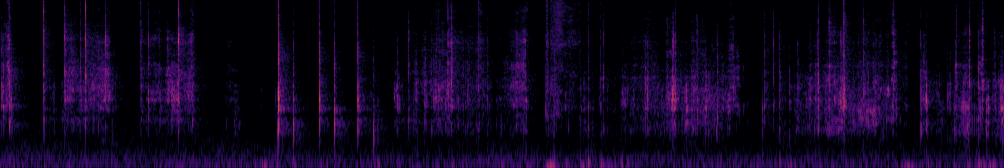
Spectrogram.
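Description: A white plastic gamepad with a hollow shell is tapped and scratched with long nails that have paper clips attached. Rapid, bright, dry clicks and taps mix with scratchy, rustling bursts that die away almost instantly, with little low end.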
